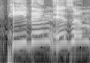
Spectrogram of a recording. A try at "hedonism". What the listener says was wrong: With a D. It's a D in there. Hedonism.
